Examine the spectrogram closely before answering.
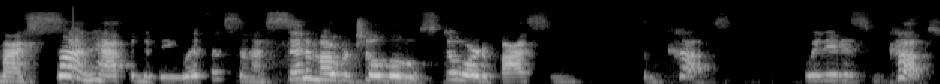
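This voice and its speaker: A woman with a Southern US accent, in a raised, projected voice with a bright, sharp tone, very wide pitch swings and a moderate pace. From US South. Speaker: school director. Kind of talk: conference talk. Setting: virtual summit session.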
